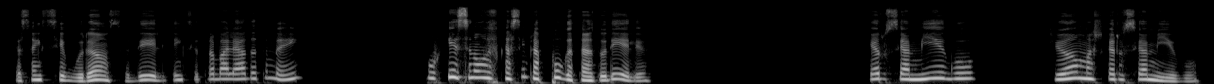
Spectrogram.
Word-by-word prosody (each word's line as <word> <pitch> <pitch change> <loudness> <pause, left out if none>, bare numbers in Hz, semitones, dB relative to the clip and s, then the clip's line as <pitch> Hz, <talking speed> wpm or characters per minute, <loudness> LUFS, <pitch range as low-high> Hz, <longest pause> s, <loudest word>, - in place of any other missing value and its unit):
Essa 170 +5 -6
insegurança 195 -4 0
dele, 195 +2 -1
tem 205 +3 -5
que 215 - -10
ser - - -16
trabalhada 250 +2 -3
também 265 0 -4 1.2
porque, 315 +3 +2
senão, 315 0 +2
vai 295 - +4
ficar 265 - 0
sempre 340 +1 0
a - - +2
pulga 300 -7 +1
atrás 190 -3 +2
da 190 - -1
orelha 190 -7 -1 2.2
"quero 250 +1 -1
ser 245 - -5
amigo. 265 +3 +3 0.7
Te 230 - -1
amo, 275 +3 +5
mas 255 -2 +3
quero 235 -2 -3
ser 235 - -5
amigo". 155 -11 0
235 Hz, 135 wpm, -24 LUFS, 195-270 Hz, 2.2 s, amo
